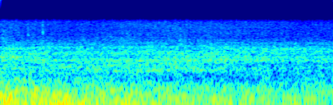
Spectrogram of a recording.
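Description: Car on the move: a steady low rumble of engine and road noise, easing slightly over the two seconds.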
